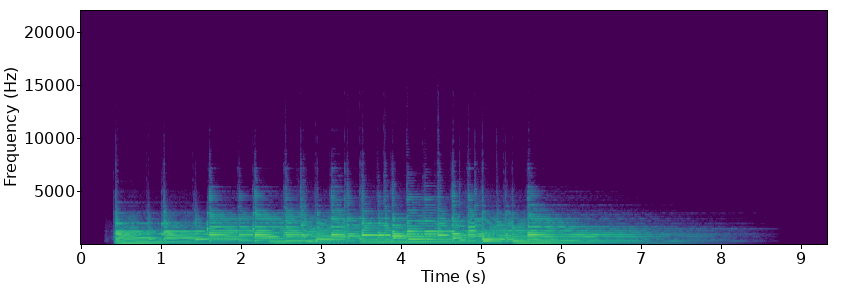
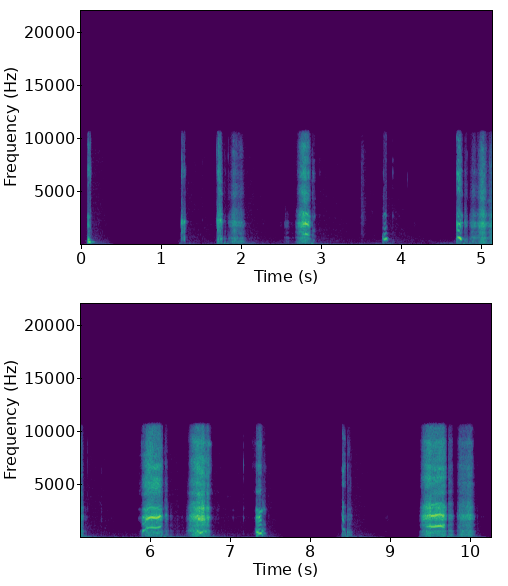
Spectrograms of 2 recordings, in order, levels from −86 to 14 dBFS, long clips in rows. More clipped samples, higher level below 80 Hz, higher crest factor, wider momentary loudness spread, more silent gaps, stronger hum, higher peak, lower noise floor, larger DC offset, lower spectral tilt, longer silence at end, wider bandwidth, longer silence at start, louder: neither; first, -46 dBFS vs -54 dBFS; about the same, 16 dB vs 20 dB; second, 10 LU vs 26 LU; second, none vs 0.45-1.20 s, 7.74-8.30 s, 9.07-9.34 s; neither; about the same, -2 dBFS vs 0 dBFS; second, -63 dBFS vs -74 dBFS; neither; first, -8 dB/octave vs -1 dB/octave; first, 1.9 s vs 0.25 s; second, 7.6 kHz vs 11 kHz; first, 0.4 s vs 0.05 s; about the same, -15 LUFS vs -14 LUFS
